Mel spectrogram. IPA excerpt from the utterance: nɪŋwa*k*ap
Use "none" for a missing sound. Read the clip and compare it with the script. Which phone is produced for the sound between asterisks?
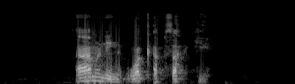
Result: kʼ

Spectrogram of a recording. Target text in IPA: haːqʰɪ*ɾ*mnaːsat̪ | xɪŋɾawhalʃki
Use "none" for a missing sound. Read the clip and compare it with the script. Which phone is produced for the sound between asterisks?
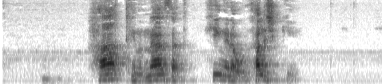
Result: none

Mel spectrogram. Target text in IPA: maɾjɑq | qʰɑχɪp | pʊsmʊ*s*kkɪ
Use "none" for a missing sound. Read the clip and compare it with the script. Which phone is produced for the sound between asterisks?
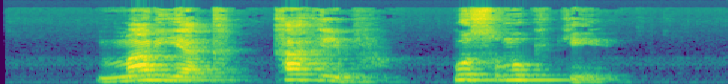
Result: none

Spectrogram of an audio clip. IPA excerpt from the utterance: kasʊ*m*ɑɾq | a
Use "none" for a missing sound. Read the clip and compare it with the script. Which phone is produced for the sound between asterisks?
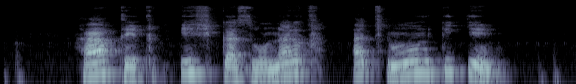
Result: n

